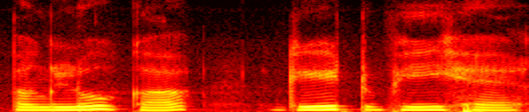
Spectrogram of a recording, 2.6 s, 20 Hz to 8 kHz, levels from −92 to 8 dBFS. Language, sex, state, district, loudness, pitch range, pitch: Hindi, female, Bihar, Patna, -14 LUFS, 195-215 Hz, 205 Hz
